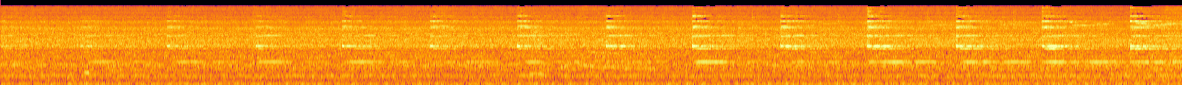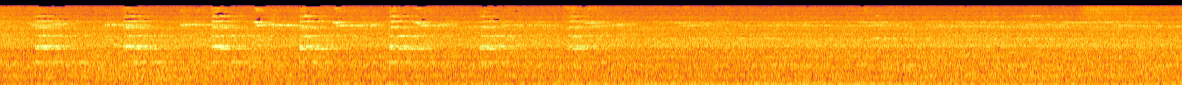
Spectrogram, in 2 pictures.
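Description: Trinity Railway Express commuter train's bilevel coaches rolling slowly past on the station track, with a steady low rumble and wheel squeal. Over it the train's bell rings regularly, a little under twice a second, and stops about three-quarters of the way through.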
